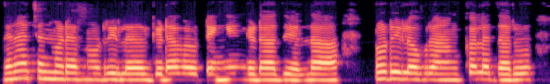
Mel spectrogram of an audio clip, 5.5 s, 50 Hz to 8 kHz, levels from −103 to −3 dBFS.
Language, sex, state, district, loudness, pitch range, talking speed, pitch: Kannada, female, Karnataka, Dharwad, -14 LUFS, 210-225 Hz, 165 wpm, 215 Hz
